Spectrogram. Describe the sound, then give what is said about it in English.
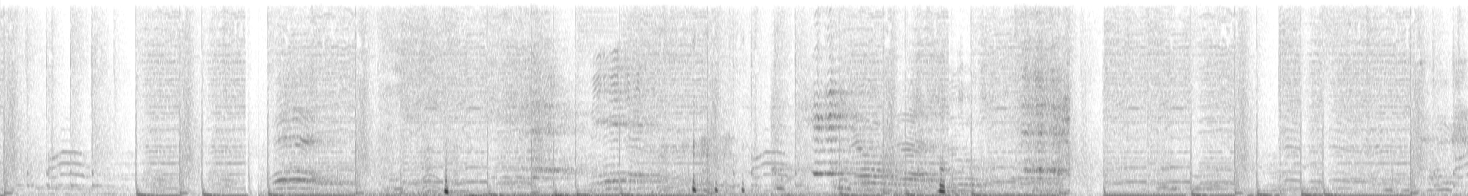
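Two goats, brought in as a gift, bleat repeatedly over a busy backdrop of voices and crowd noise, fairly loud, with several wavering calls overlapping the chatter. “What do you want to name the goats?”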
